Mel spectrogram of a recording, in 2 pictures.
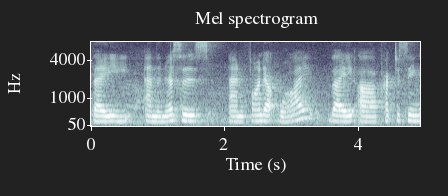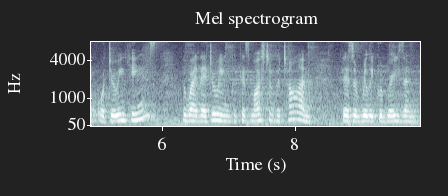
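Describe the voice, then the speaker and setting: Australian woman, hospital volunteer, reflective interview, mid pitch, roomy echo, music behind. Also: steady tone, unhurried, a little hiss or hum. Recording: echoey room, music underneath.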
